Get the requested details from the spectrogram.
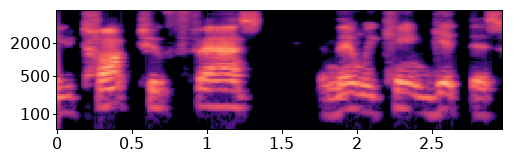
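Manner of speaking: ordinary talk, nothing marked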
